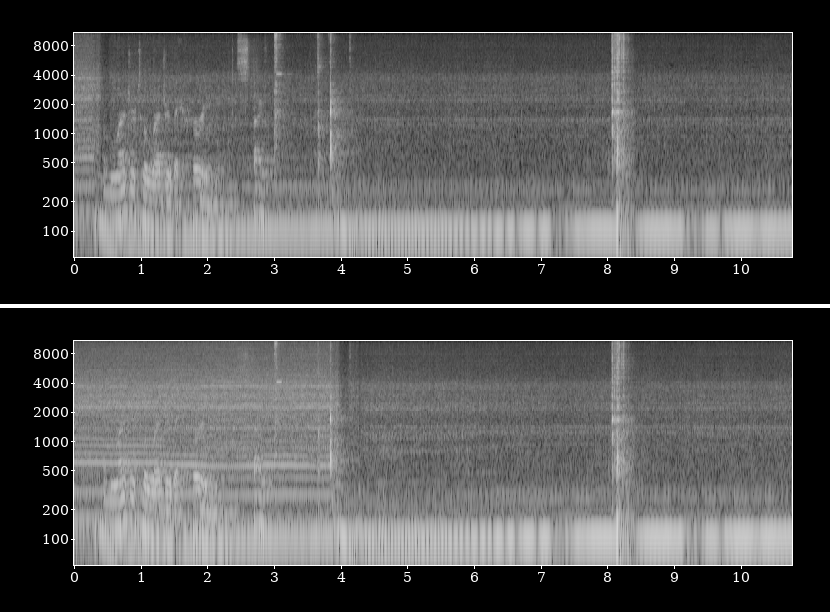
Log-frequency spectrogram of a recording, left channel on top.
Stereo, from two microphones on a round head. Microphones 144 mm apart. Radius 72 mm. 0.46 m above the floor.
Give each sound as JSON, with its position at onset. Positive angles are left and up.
{"t": 0.4, "sound": "a man speaking", "side_deg": 75, "distance_m": 4.5}
{"t": 3.0, "sound": "a door slam", "side_deg": 25, "distance_m": 0.9}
